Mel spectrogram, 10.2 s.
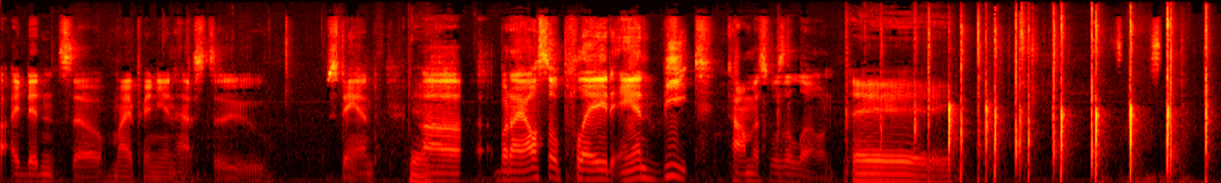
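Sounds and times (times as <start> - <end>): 
speech: 0.1 - 8.1
brief sparse applause hand claps: 7.0 - 10.1.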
